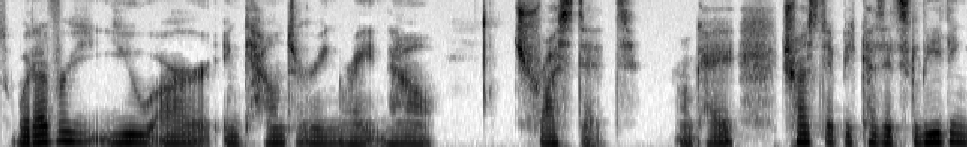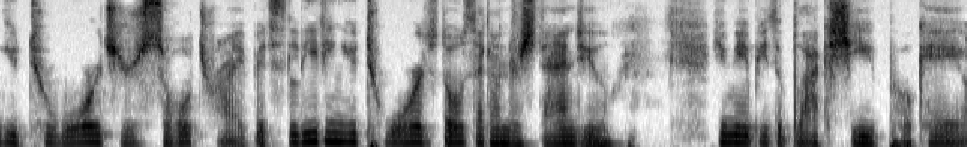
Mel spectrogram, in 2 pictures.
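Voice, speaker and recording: A woman giving a spiritual tarot reading to her viewers, soft-spoken, often checking in with a quiet "okay?" and dropping to near-whispers. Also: low voice, creaky, dry recording, clean studio sound. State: hiccuping. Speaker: tarot reader.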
